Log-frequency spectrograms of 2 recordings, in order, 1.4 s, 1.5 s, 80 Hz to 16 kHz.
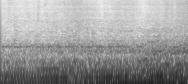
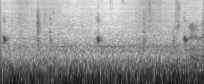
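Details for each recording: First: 2012 Renault EDC dual-clutch gearbox at 115,000 km: a deep, steady growl starts as soon as the car pulls away; a worn gearbox bearing. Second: 2012 Renault with EDC gearbox after repair (gearbox removed, bearings, differential bearings and seals replaced), road test through a turn: low even rumble, earlier growl and whine gone, no whine, howl or grinding; gearbox healthy.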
